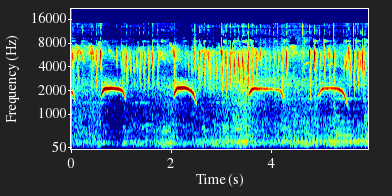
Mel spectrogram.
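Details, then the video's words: Bar-winged prinia singing at full power: four level whistled notes spaced about one to one and a half seconds apart, separated by quick bursts of high, clipped trill notes over a low background hum. "Dasyatnya Ciblek gacor NGEBREN suara penuh emosi tembakan full power"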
